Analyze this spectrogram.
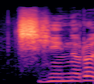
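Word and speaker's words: צִן: 그 원래 발음대로 하면 신이 아니라 진입니다. 출애굽한 다음에 도착한 곳은 신광야고 출애굽한 지 40년째 된 해에 도착한 광야는 진광야입니다. 영어 성경에 보면 진으로 되어 있습니다.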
